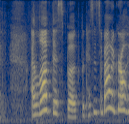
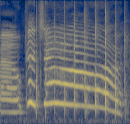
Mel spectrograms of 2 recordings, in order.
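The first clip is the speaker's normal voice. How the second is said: high, loud, drawn-out cheer; excited praise; 13 semitones higher, 8 dB louder, much slower than usual. Real, not acted. Praising the children.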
